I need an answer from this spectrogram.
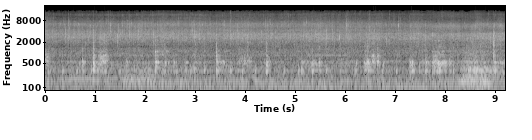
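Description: Sliced vegetables sizzling in hot oil in a kadhai while a wooden spatula stirs them, with scattered light knocks and scrapes of the spatula against the pan.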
